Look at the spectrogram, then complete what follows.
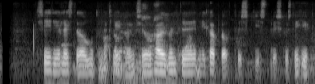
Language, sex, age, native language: Icelandic, male, 18-19, Icelandic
